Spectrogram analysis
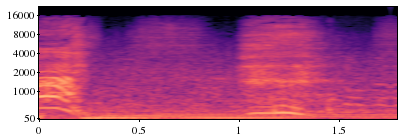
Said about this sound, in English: His breathing is ragged.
